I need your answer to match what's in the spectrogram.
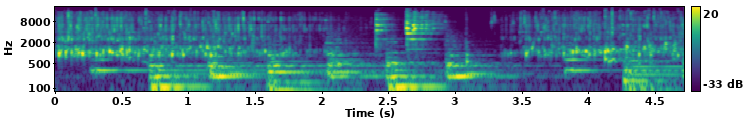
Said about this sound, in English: They sat on their small sedari, and Jonah's mother brought hot Maghrebi mint tea, pouring it into the cups from high up in the air.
